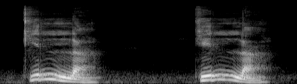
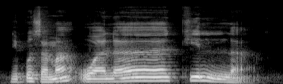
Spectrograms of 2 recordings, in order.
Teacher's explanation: Ni nun mati la, nun mati masuk idgham ke la. Jadi tidak dengung ya. Idgham bila gunnah, tak dengung.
